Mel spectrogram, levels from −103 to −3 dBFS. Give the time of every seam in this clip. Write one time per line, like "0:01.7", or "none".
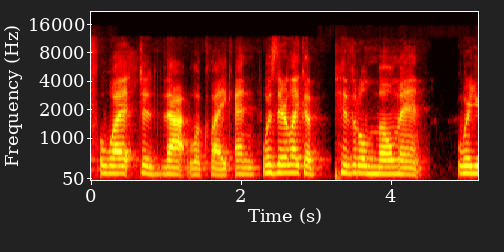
0:02.2

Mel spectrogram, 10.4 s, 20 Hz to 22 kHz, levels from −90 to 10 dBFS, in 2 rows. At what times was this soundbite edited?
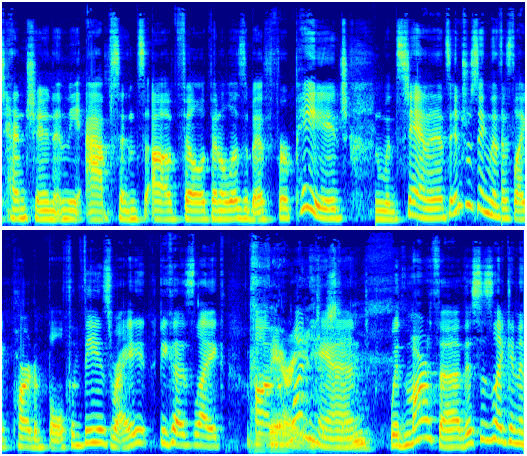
0:03.7
0:05.0
0:06.8

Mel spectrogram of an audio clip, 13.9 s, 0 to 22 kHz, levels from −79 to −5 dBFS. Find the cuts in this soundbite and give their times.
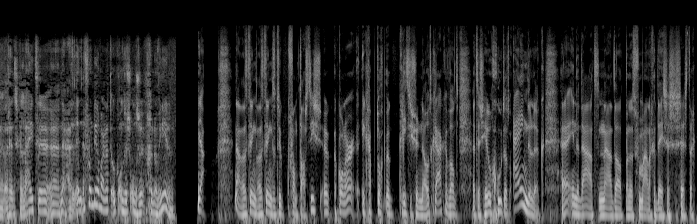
0:05.1
0:07.6
0:10.2
0:12.0
0:12.5

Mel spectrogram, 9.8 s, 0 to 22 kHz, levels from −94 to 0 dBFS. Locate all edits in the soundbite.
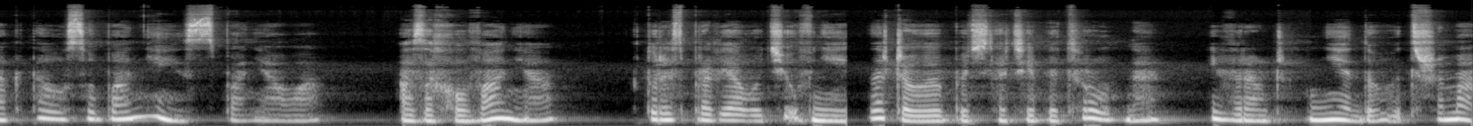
0:05.6

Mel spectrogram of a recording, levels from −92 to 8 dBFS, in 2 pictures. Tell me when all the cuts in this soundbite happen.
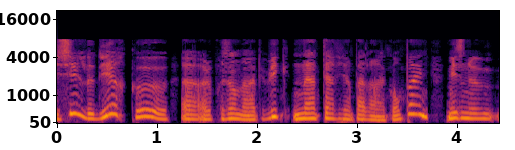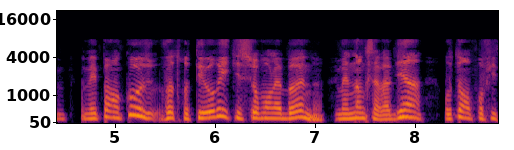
0:01.2
0:04.0
0:04.6
0:07.2

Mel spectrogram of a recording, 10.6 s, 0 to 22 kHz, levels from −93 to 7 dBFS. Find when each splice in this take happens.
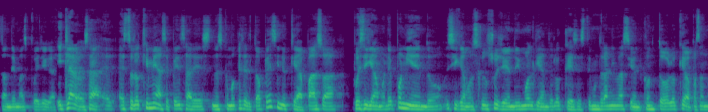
0:05.2

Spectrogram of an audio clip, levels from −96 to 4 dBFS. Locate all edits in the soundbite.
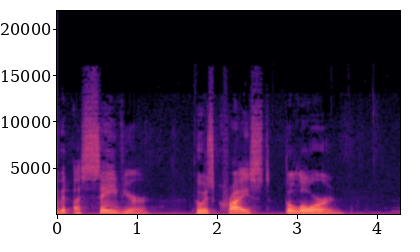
none

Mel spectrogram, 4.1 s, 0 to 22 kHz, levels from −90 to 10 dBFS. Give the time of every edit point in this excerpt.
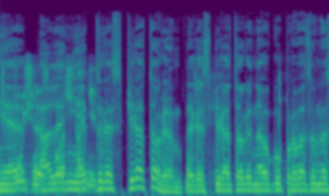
0:01.2
0:02.3

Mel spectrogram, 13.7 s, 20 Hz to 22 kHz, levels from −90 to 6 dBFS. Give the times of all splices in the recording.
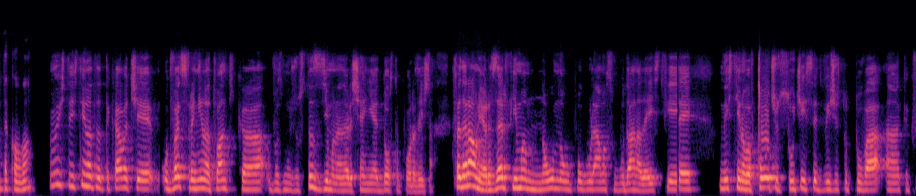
0:10.1

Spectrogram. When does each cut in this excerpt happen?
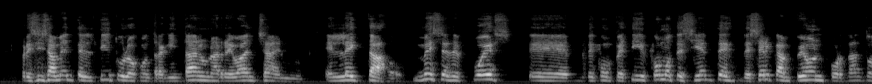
0:03.2
0:05.2
0:07.4

